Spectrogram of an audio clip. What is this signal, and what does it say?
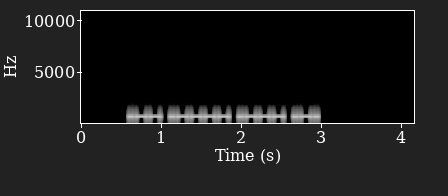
Morse code, heard as a keyed tone, about 28 wpm, 700 Hz. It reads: W1JR
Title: Call Signs Repeated 2x - 28wpm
